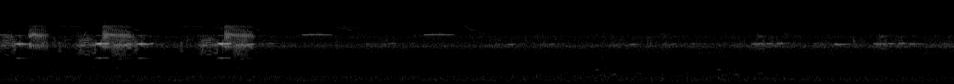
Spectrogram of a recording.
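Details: While eating, evening of 12 April 2017 around 19:16, a Rusty Blackbird gives three harsh, scratchy chack notes in the first few seconds, then fainter thin chips and whistles from other birds come over a steady background hiss.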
